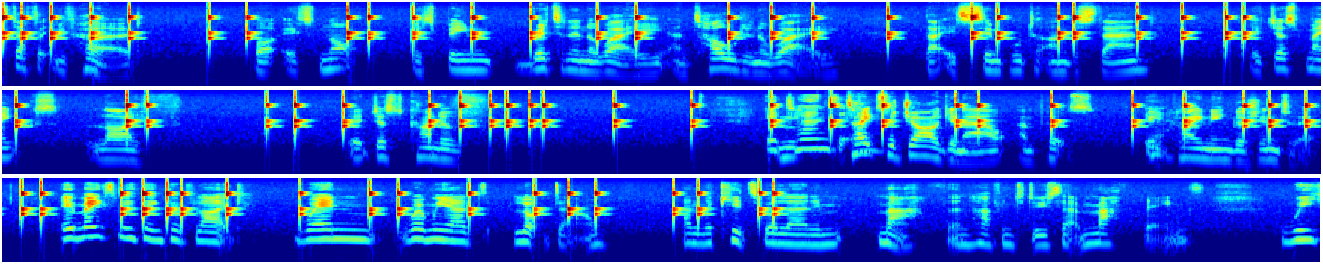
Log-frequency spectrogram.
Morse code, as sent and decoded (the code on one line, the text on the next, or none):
none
